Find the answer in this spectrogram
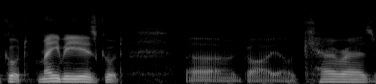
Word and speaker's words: Gyökeres: So we got Osimhen, Tony, Xerxes, and Gyökeres. I'm finally pronouncing his name right now.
